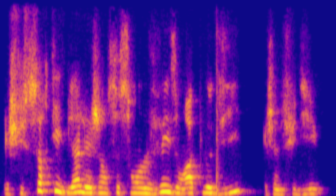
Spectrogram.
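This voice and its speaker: This woman from Belgium is a guest on an interview, and she's a fast talker with a medium pitch. She tells her stories with great energy, getting carried away as she goes. Slight background noise can be heard.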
